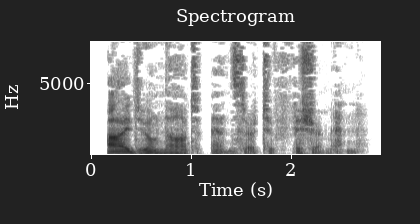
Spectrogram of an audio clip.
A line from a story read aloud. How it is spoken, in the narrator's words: Wen said coldly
